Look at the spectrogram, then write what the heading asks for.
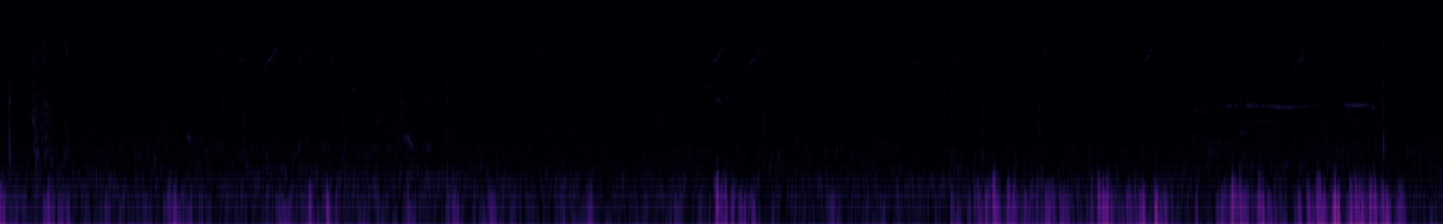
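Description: Near silence with faint, repeated short high chirps of a small bird and low rumbles on the microphone.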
